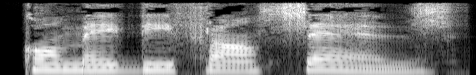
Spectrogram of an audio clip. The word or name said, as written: comedie francaise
